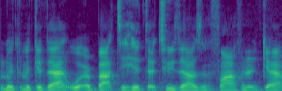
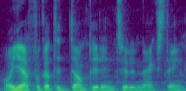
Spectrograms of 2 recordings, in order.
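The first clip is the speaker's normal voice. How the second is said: ordinary talk, nothing marked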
